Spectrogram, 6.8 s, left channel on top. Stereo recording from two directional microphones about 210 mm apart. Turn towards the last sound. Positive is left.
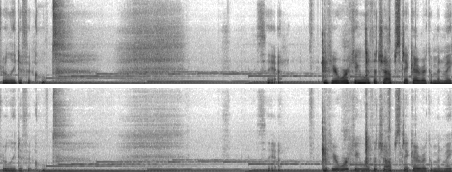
turn(degrees=50)  # may be behind; listen again after turning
